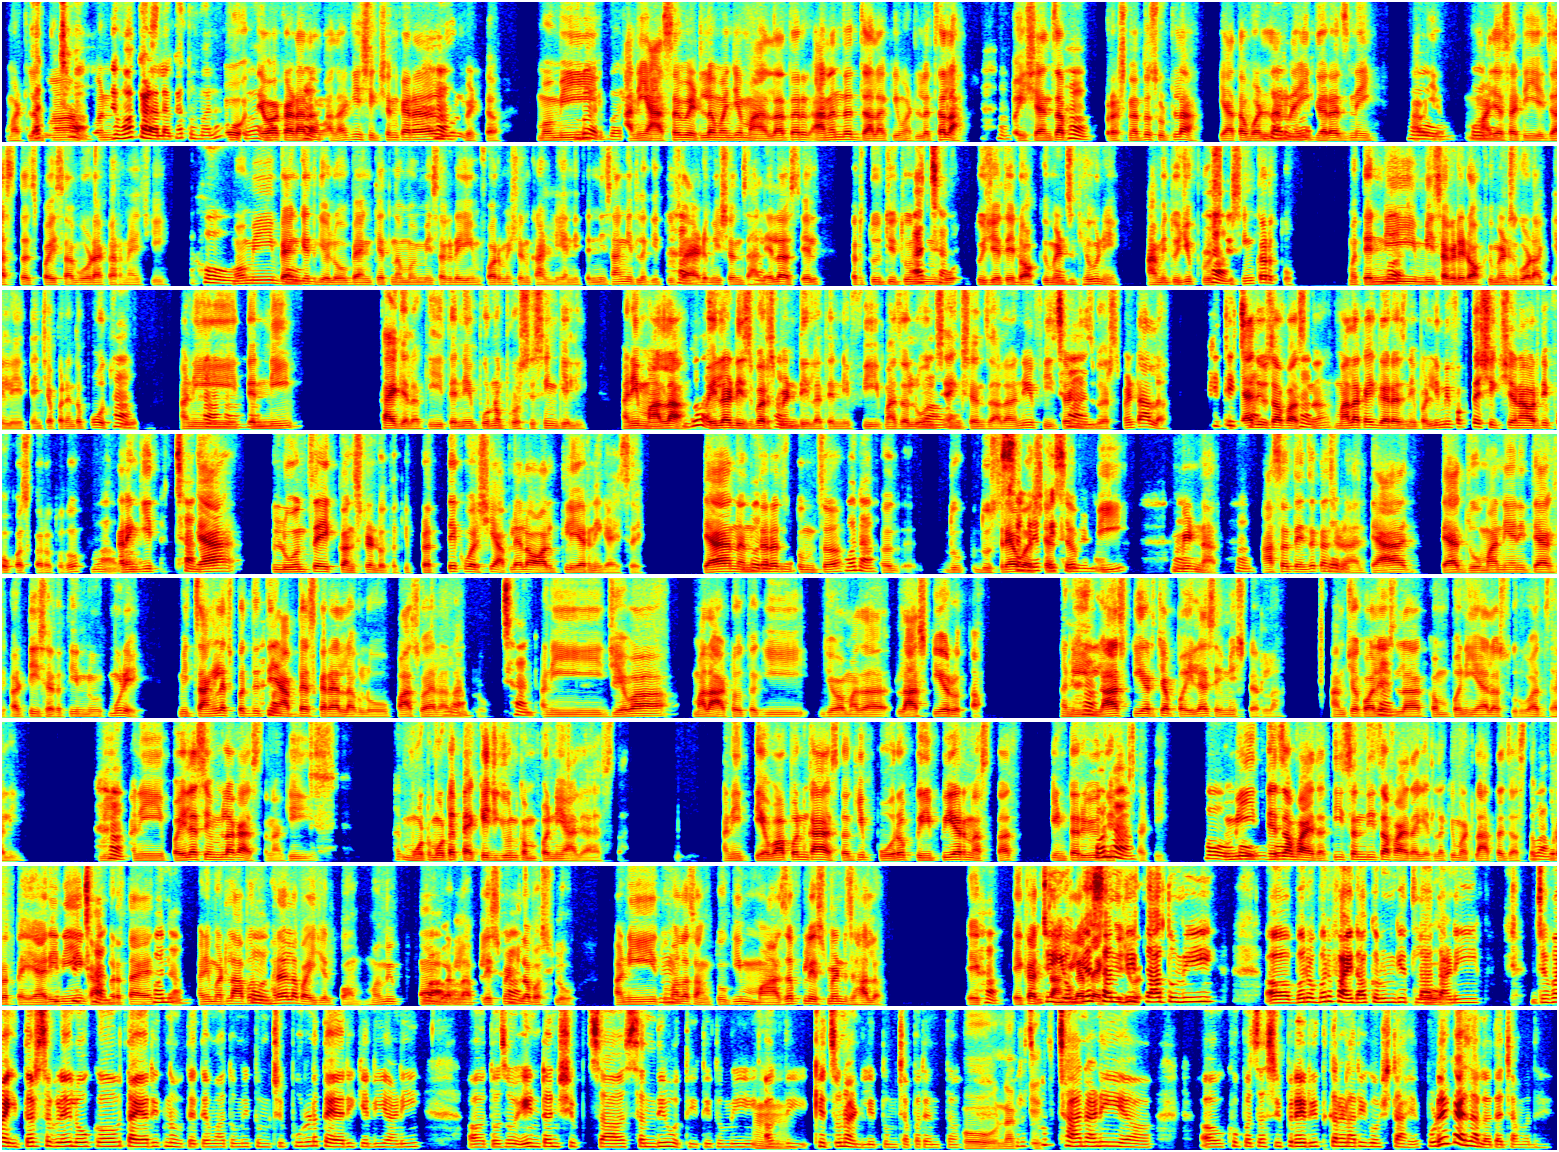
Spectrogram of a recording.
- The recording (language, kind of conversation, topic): Marathi, podcast, कुटुंबाच्या अपेक्षा एखाद्याच्या यशावर किती प्रभाव टाकतात?
- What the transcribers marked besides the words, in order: tapping; other background noise; unintelligible speech; in English: "प्रोसेसिंग"; in English: "प्रोसेसिंग"; in English: "कन्स्टंट"; in English: "कन्सिडर"; other noise; in English: "प्रिपेअर"; in English: "इंटरव्ह्यू"; in English: "पॅकेजवर"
